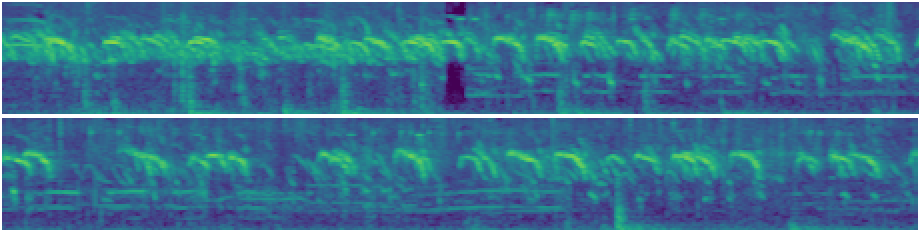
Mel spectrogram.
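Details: Dense chorus of baby chicks peeping, high downward-sliding notes packed together without pause, joined midway by a lower, softer, trilling chatter, over faint rustling.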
